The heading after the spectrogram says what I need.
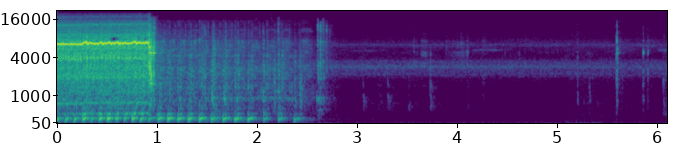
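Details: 1964 Honda Super Cub CA102 after full top-end rebuild: small single pops along evenly at about four beats a second, then is shut off and dies away cleanly; running fine.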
